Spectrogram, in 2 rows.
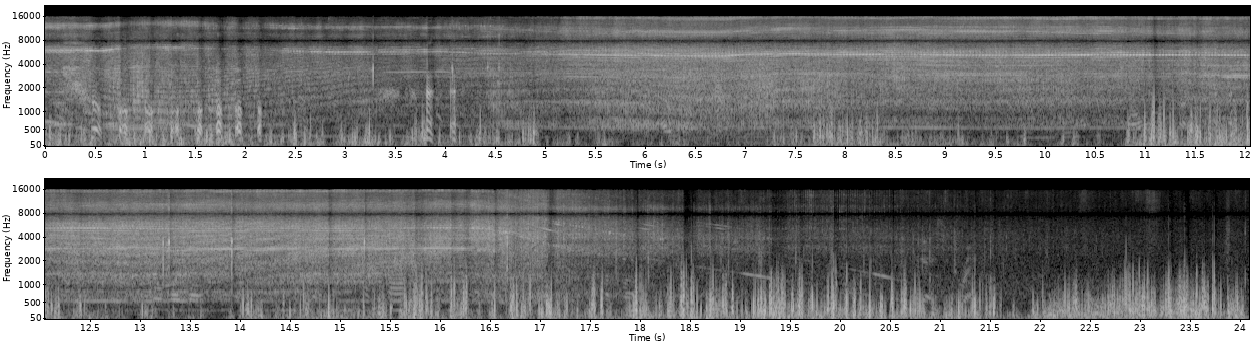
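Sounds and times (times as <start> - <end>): rc helicopter motor whine: 0.0 - 24.0
wind buffeting microphone: 0.0 - 24.0.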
